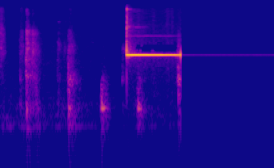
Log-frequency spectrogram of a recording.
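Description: A single loud electronic beep, one steady high tone held for nearly a second and then cut off sharply, after a few faint knocks.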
